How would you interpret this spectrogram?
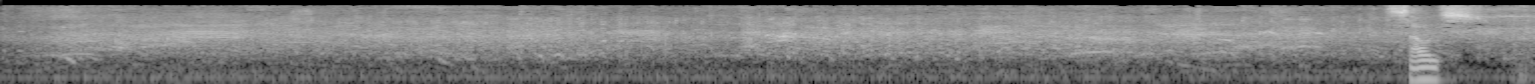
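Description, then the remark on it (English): A crowd of people imitate lion roars together, a sustained wash of overlapping growling voices mixed with laughter, ending in a brief louder burst. “… would imitate the lion.”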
